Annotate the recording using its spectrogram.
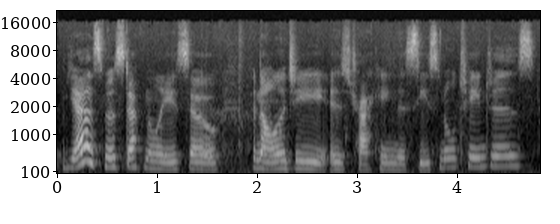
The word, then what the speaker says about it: phenology: It's phenology,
